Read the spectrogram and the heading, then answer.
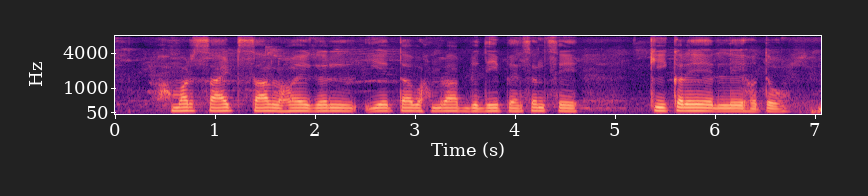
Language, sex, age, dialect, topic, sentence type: Magahi, male, 18-24, Northeastern/Surjapuri, banking, question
